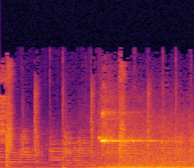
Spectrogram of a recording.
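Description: Background music, guitar-led, that breaks off about a second in, giving way to a steady low rumbling noise.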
